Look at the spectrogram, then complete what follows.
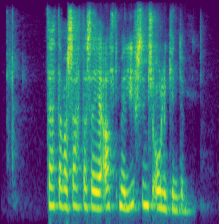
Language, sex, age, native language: Icelandic, female, 20-29, Icelandic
